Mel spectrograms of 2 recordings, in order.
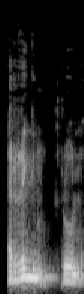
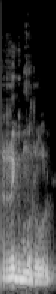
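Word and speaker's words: rigmarole: word है वो है रिगम रोल इसको बोलते हैं रिगम रोल ठीक है ए इसमें साइलेंट होता है यहां पे ठीक है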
